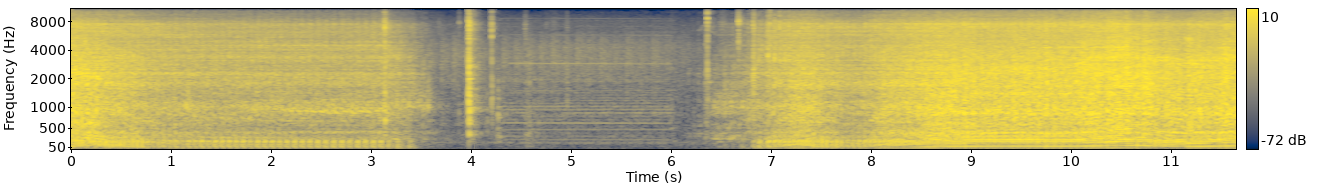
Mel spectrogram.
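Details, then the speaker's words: Honda Beat FI scooter after a sudden-stalling problem traced to a dropped old battery that would no longer hold charge even after charging, replaced with a new battery: the single idles steadily, dies, restarts cleanly and revs smoothly. Normal idle and revving after repair. "Oke untuk permasalahannya atau kendalanya sudah bisa di atas ya ini sudah Mantap sudah jadi"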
